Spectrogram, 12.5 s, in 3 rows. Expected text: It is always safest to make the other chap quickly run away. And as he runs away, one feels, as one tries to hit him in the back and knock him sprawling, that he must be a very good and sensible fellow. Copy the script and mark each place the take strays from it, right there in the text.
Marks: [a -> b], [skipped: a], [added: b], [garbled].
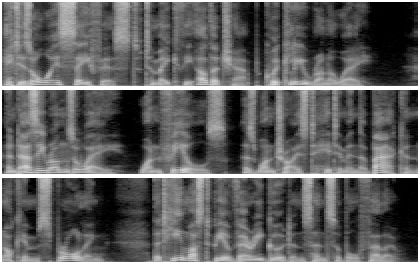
It is always safest to make the other chap quickly run away. And as he runs away, one feels, as one tries to hit him in the back and knock him sprawling, that he must be a very good and sensible fellow.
